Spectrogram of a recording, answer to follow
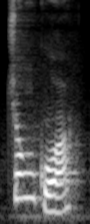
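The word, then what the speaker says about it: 中国: and in this word, 中国, China. ZH sounds like the first sound in jerky, with the tip of the tongue raised against the hard palate.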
